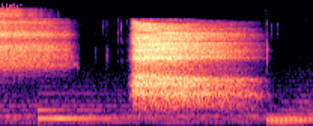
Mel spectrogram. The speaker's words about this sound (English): So, to begin, let's take three deep breaths. One two, three,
